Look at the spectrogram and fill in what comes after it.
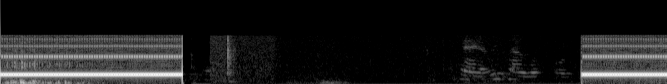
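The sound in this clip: Telephone ringback tone as an automated directory system connects a call. A steady electronic ring lasts about two seconds, followed by roughly four seconds of near silence with a few faint clicks, then the ring starts again.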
